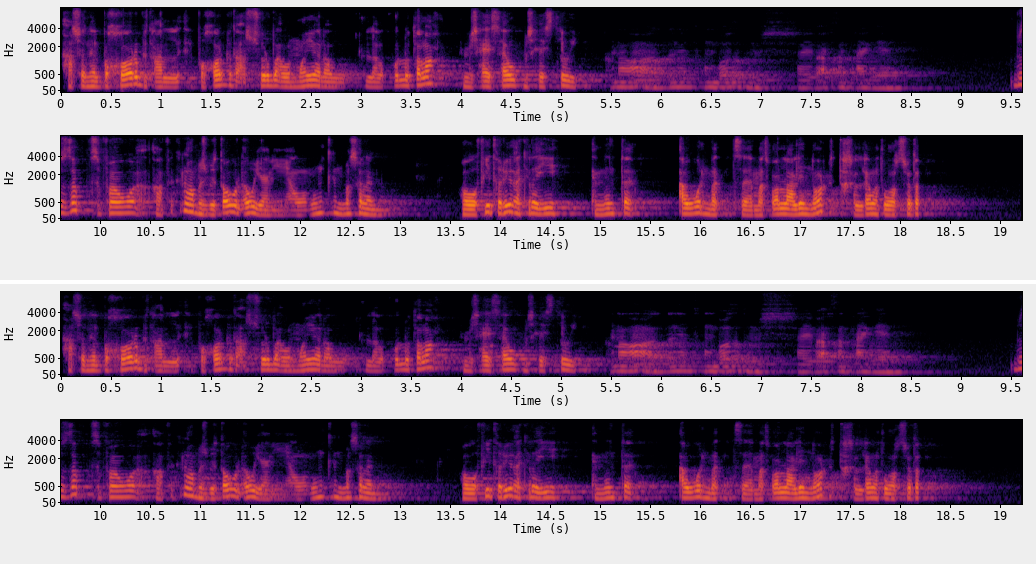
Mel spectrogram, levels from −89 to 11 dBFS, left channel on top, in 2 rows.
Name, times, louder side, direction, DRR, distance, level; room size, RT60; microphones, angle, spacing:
voice 1, 0.0-5.2 9.5-12.9 13.6-14.6 14.9-15.4 15.8-18.2, left 4 dB, 90° left, 0.8 m, -26 dB
voice 2, 5.5-8.4, right 2 dB, 45° right, 4.5 m, -42 dB
21.0 x 21.0 x 9.4 m
head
